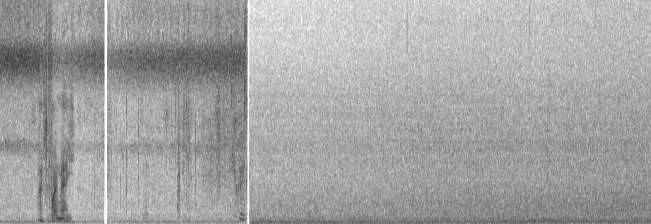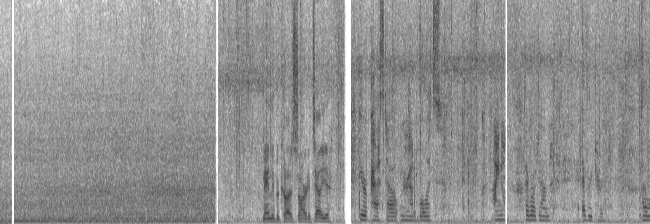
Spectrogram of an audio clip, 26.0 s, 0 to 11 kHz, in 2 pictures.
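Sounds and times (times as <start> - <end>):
road noise: 0.0 - 26.0
vehicle engine drone: 1.6 - 18.2.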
